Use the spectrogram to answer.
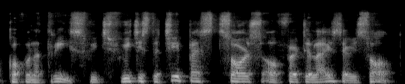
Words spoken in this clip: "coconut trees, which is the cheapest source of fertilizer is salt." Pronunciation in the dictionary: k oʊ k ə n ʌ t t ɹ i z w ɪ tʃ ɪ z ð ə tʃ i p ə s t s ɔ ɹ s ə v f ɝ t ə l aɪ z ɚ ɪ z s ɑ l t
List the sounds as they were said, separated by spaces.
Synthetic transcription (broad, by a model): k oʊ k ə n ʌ t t w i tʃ w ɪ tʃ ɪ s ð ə tʃ i p ə s t s ɔ ɹ s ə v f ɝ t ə l aɪ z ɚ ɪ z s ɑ l t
